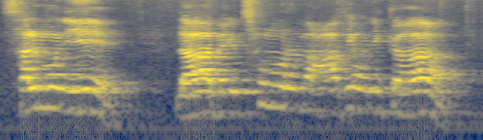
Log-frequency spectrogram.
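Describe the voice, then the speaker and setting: A man's voice: sits high, steady tone, measured pace, fairly bright tone, echoey room, recorded from a distance. A man preaching a sermon as pastor, often calling out hallelujah and acting out quoted dialogue. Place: church sanctuary.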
